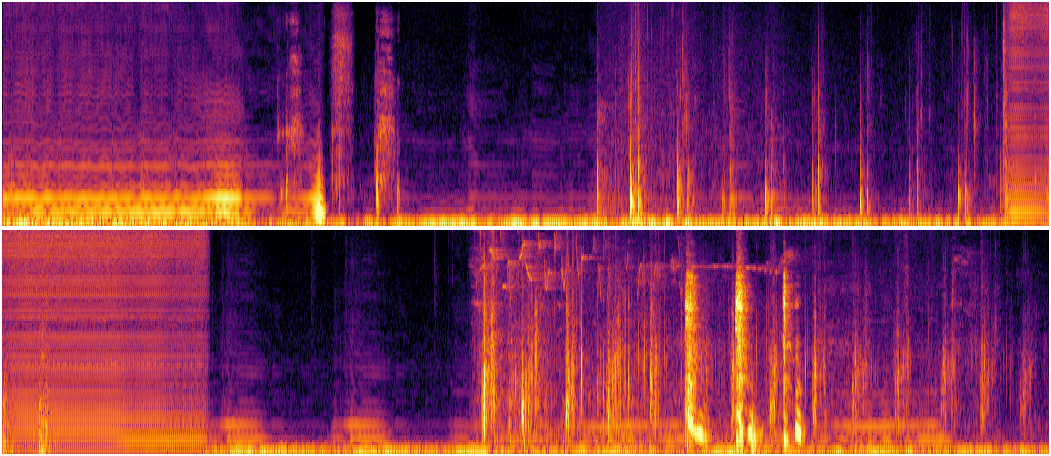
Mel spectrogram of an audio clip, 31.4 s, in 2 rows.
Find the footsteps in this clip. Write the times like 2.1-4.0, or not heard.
8.9-16.5, 22.8-31.3.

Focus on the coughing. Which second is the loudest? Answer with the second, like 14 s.
27 s.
